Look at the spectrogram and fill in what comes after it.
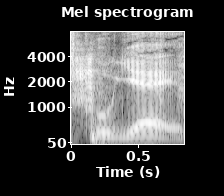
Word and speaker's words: Coulier: And his name is Coulier.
